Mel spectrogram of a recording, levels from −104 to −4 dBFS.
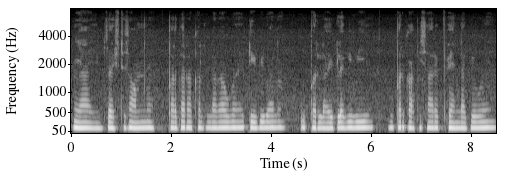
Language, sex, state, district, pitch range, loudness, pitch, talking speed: Hindi, male, Maharashtra, Pune, 135-145 Hz, -22 LUFS, 140 Hz, 140 wpm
